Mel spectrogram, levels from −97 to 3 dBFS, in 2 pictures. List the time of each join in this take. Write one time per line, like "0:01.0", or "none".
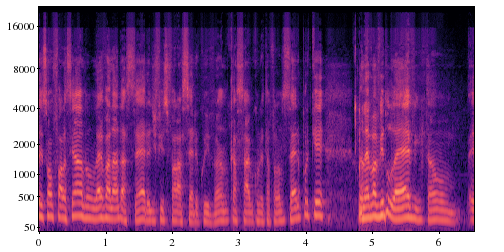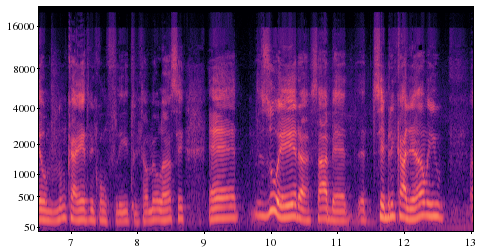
0:04.7
0:05.2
